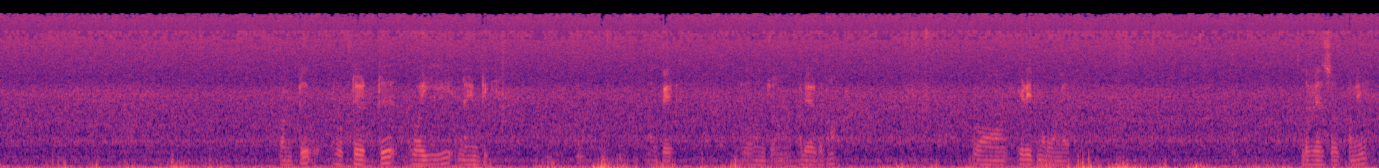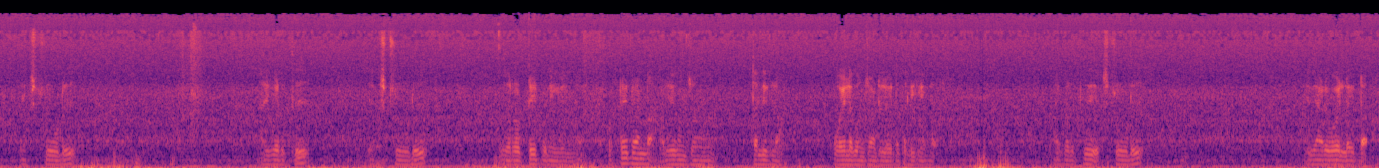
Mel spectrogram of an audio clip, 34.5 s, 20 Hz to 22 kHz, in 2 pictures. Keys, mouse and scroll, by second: 1.9 middle click, 3.2 middle click, 4.3 r, 7.3 middle click, 7.6-8.3 scroll up 5, 8.9 s, 10.7 click, 12.8 click, 13.8-14.6 scroll up 2, 14.7 shift+middle click, 15.5 click, 16.8 e, 20.9 e, 23.5 r, 25.6 middle click, 26.8 click, 27.7 click, 30.9 e, 33.9 click.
